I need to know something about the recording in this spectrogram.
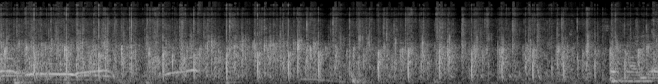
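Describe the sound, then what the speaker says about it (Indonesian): Sustained audience applause at a political gathering fills the room, dense and steady for the whole stretch, with scattered voices and cheers rising over the clapping. "Ini saya beri tepuk tangan yang meriah buat"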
